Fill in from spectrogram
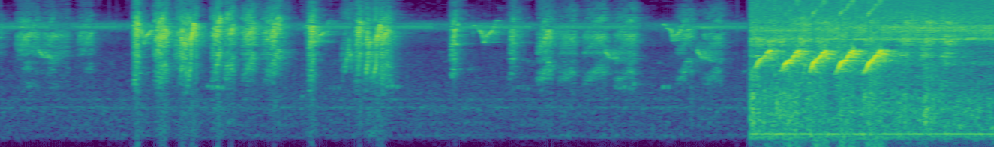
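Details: Black-naped monarch family with bursts of high chirping notes in loose clusters over a steady thin whine, ending in a fast series of sharp rising high notes above a low hum.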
